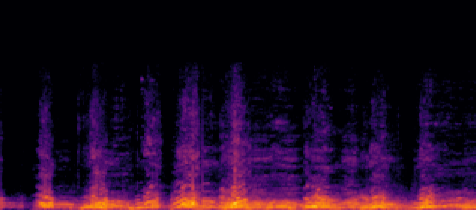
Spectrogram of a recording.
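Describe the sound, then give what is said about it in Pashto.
Dogs bark in a Kabul neighbourhood where displaced families live in tents: a rapid, fairly loud run of many sharp, mid-pitched barks, close together and with no talk. “سپیان زښته ډېر شوي دي، هېڅوک مخنیوی کوی نشي.”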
